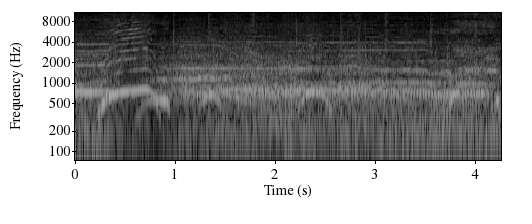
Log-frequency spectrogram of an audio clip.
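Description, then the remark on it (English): A large crowd shouts words together in unison, a human mic in which people in a circle around a speaker yell his lines louder to amplify them. The massed voices are loud and continuous, with overlapping calls rising and falling throughout. “The human mic is a process where you get a speaker to yell out his speech, and then everyone around him in a circle yells it in unison together louder, and then that way it is amplified, gets to a wider range of people.”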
